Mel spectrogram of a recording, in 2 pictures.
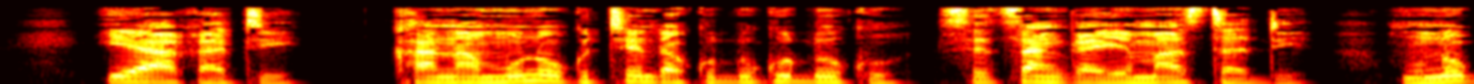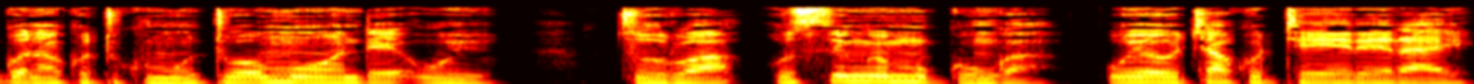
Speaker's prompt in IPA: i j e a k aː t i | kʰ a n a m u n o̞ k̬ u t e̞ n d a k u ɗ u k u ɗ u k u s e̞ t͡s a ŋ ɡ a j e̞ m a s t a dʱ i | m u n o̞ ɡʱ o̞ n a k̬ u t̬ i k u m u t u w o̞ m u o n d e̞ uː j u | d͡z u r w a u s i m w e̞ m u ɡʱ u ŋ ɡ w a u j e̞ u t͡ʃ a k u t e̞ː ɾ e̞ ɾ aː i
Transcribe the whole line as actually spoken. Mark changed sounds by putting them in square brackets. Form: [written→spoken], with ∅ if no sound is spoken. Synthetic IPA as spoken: i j e a k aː t i | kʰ a n a m u n o̞ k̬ u t e̞ n d a k u ɗ u k u ɗ u k u s e̞ t͡s a ŋ ɡ a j e̞ m a s t a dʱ i | m u n o̞ ɡʱ o̞ n a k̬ u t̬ i k u m u t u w o̞ m u o n d e̞ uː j u | d͡z u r w a u s i m w e̞ m u ɡʱ u ŋ ɡ w a u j e̞ u t͡ʃ a k u t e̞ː ɾ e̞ ɾ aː i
